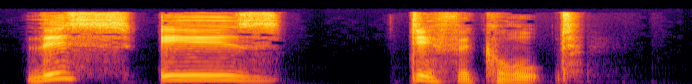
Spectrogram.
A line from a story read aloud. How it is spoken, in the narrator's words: he said slowly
